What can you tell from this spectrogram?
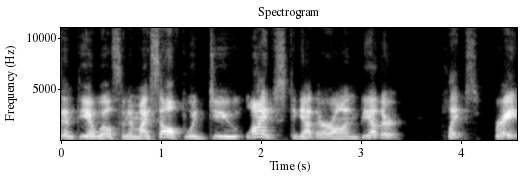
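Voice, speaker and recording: A woman with a Canadian accent speaks loudly at a fairly slow pace, her tone bright and sharp. The recording is very clean, with a silent background. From Canada. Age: 40s. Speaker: live streamer. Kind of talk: casual chat.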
